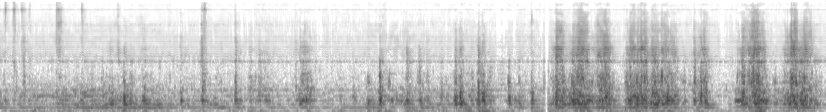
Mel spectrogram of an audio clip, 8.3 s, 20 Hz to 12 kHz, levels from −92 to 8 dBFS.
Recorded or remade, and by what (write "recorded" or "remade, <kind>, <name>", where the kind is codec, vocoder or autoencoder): remade, vocoder, BigVGAN v2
